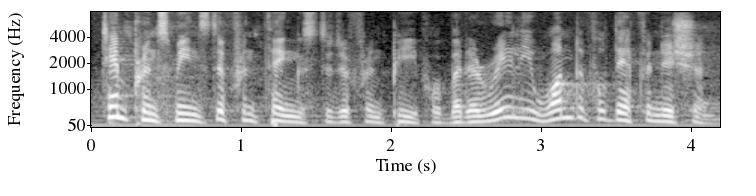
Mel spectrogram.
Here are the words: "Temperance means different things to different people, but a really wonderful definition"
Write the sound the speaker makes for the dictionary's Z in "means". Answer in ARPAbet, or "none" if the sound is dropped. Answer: Z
